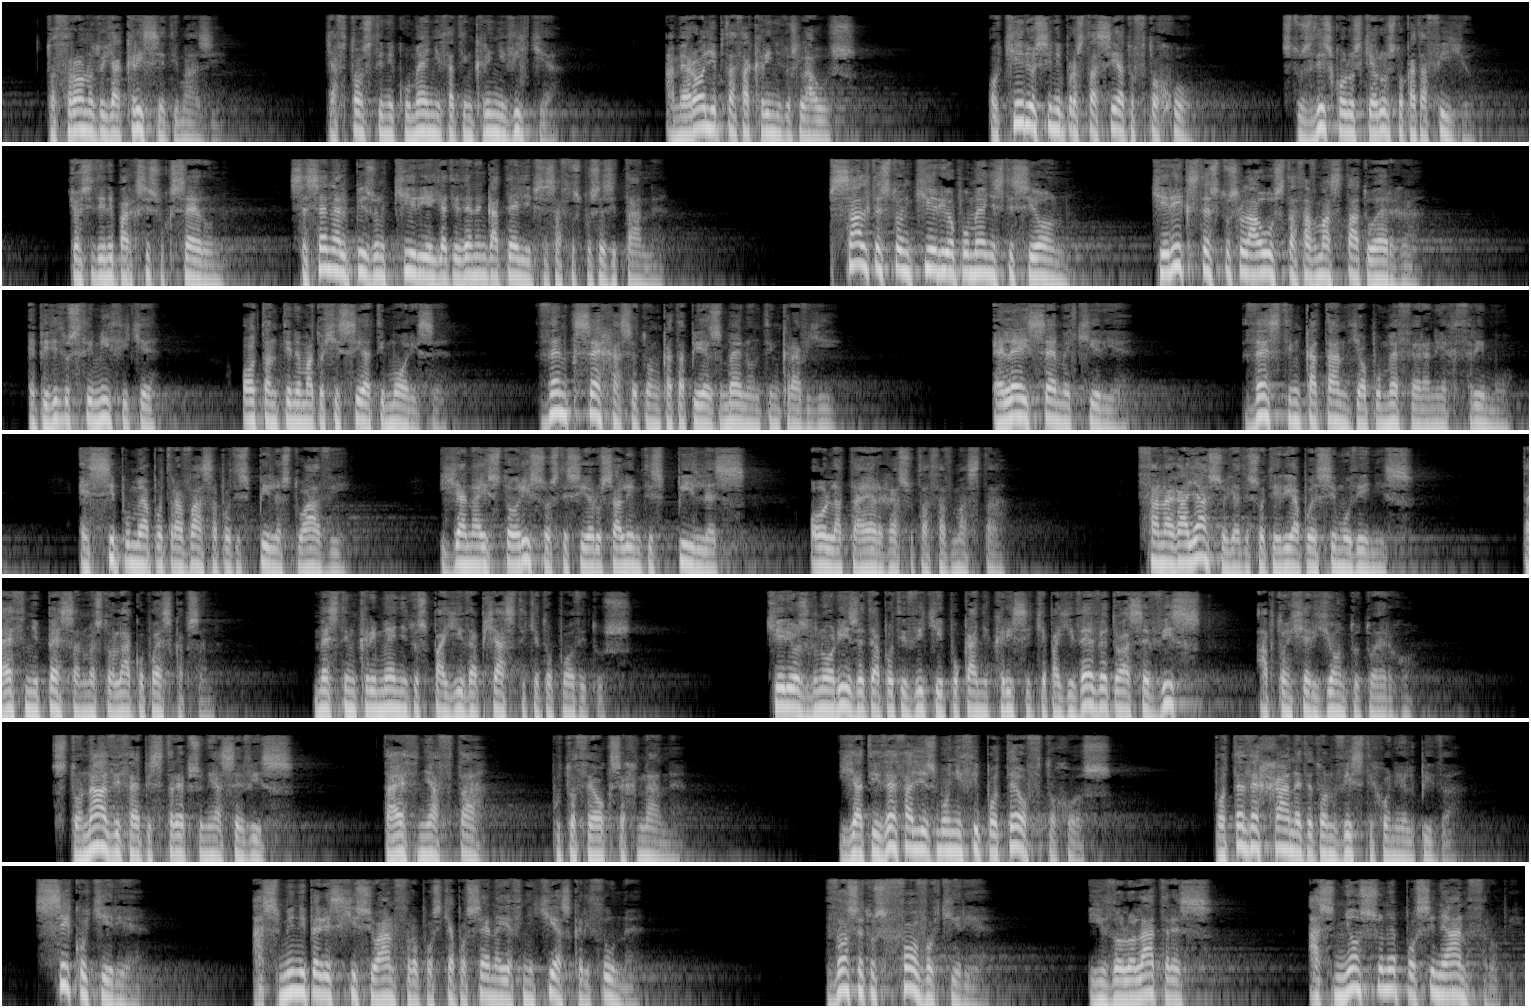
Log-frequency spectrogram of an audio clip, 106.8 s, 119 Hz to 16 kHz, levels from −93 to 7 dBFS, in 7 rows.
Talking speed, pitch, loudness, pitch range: 115 wpm, 145 Hz, -19 LUFS, 135-160 Hz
